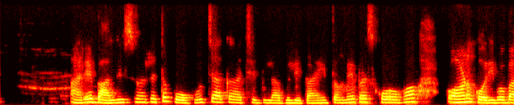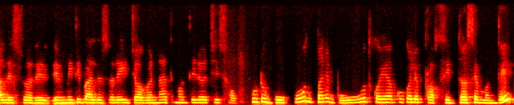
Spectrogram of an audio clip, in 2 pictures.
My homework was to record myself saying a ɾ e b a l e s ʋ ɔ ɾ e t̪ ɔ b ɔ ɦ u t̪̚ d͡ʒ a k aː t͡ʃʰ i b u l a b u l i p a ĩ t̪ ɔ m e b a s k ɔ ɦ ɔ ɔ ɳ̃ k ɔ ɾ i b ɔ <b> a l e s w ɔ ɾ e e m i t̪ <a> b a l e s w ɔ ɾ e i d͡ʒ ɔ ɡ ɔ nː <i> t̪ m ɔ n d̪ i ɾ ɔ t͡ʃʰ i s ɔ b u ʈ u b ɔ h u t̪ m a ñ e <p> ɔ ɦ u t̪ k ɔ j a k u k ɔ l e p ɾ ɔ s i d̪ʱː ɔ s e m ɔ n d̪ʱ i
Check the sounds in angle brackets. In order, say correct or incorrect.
correct, incorrect: i, incorrect: a, incorrect: b

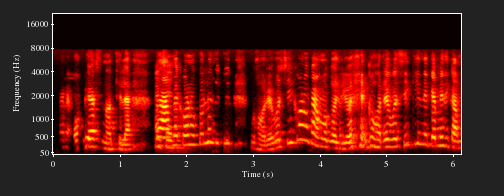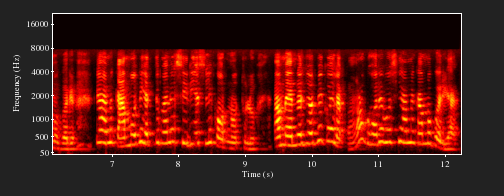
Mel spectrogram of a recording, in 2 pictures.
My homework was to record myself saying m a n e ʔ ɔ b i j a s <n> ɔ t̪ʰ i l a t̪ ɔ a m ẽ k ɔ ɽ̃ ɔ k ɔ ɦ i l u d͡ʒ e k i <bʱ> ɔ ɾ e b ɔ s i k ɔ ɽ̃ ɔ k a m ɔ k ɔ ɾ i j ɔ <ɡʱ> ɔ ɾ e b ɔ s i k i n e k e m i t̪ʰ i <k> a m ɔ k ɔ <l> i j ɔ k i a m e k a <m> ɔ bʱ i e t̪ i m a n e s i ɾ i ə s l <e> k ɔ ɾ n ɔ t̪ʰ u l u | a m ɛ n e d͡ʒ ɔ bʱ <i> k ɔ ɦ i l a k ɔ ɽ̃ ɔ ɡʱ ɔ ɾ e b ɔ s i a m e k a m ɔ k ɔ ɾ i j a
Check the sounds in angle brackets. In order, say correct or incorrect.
correct, incorrect: ɡʱ, correct, correct, incorrect: ɾ, correct, incorrect: i, correct

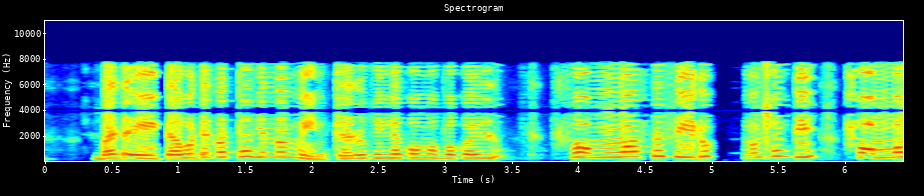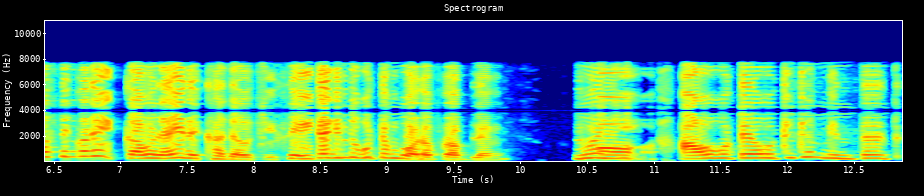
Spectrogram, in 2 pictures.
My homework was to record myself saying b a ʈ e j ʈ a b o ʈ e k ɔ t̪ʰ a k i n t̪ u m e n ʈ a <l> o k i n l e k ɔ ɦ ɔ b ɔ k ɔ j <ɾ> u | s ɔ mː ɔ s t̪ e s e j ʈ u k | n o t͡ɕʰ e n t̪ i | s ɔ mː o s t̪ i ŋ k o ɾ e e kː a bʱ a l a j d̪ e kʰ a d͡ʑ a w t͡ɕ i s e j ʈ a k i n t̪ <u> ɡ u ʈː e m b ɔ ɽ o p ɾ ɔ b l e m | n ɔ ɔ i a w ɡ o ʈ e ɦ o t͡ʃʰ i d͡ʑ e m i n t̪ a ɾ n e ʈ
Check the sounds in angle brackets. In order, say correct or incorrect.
incorrect: ɾ, incorrect: l, correct

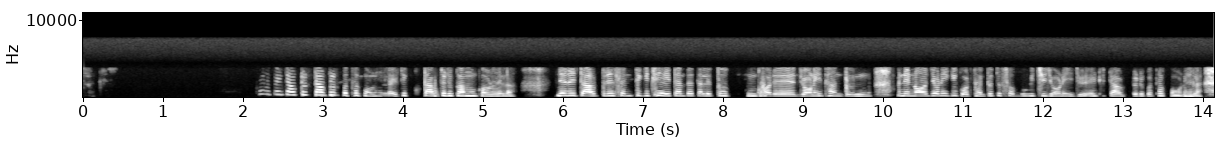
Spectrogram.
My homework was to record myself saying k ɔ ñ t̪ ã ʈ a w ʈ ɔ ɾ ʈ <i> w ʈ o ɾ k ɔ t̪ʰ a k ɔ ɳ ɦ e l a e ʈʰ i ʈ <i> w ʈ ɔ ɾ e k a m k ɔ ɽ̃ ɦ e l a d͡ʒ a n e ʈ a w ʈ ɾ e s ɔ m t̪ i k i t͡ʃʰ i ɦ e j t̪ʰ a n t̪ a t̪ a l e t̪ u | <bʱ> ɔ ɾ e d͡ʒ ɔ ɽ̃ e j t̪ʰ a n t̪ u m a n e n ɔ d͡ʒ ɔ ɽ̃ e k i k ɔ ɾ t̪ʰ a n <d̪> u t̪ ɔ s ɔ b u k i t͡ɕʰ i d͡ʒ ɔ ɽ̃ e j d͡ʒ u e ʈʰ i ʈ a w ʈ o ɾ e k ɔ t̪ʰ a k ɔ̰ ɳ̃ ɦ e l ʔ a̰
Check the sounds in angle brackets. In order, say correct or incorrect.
incorrect: a, incorrect: a, incorrect: ɡʱ, incorrect: t̪

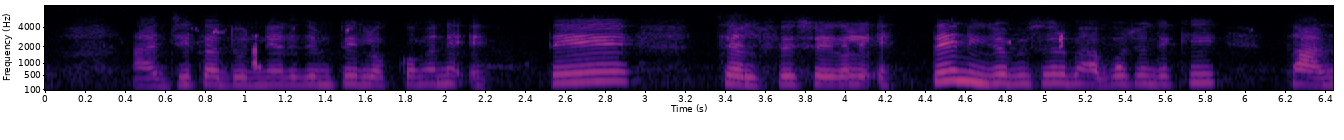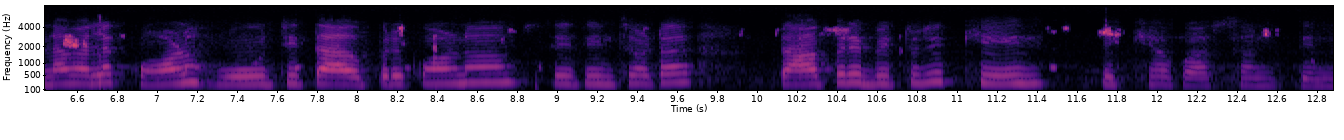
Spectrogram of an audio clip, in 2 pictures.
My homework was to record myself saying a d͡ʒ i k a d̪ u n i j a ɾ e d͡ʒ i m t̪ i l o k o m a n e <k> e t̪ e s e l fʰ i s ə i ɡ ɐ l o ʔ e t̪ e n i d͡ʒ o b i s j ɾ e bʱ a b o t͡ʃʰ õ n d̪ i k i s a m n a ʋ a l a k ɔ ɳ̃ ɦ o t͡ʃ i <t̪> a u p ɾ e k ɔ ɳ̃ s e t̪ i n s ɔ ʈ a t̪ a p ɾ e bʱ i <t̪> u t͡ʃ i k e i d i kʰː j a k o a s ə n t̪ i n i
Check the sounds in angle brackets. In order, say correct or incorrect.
incorrect: ʔ, correct, correct

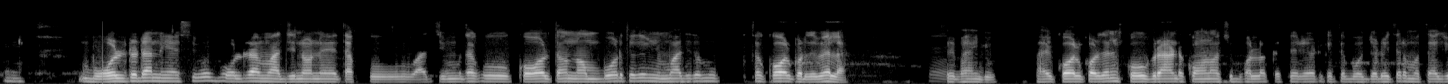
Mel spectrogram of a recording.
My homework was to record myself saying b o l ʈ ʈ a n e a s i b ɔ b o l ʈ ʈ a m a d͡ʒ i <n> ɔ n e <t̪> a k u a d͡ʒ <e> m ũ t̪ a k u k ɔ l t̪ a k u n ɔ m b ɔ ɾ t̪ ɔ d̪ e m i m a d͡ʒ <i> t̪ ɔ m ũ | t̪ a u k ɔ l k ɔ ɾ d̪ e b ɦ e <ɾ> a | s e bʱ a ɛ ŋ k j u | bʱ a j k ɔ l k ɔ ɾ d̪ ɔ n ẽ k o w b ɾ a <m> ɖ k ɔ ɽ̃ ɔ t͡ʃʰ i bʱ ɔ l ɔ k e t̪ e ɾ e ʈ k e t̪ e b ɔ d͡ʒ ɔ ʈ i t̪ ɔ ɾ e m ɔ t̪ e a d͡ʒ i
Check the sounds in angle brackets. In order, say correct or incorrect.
correct, correct, incorrect: i, correct, incorrect: l, incorrect: ɳ

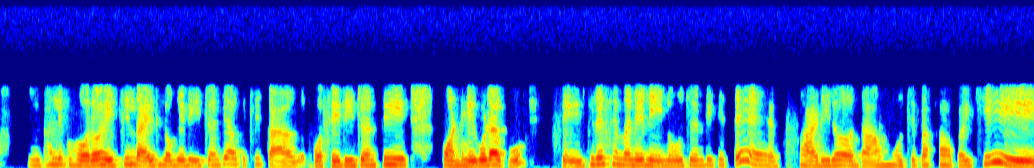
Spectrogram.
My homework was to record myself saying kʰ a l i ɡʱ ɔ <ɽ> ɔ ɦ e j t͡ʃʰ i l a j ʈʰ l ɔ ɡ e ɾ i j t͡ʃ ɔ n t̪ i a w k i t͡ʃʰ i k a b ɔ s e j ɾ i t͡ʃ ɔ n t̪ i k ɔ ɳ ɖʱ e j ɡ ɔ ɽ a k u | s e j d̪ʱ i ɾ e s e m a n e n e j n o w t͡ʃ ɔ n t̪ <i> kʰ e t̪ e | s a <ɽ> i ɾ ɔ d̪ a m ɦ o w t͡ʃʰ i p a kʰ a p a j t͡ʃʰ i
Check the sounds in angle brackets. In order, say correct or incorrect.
incorrect: ɾ, correct, correct

